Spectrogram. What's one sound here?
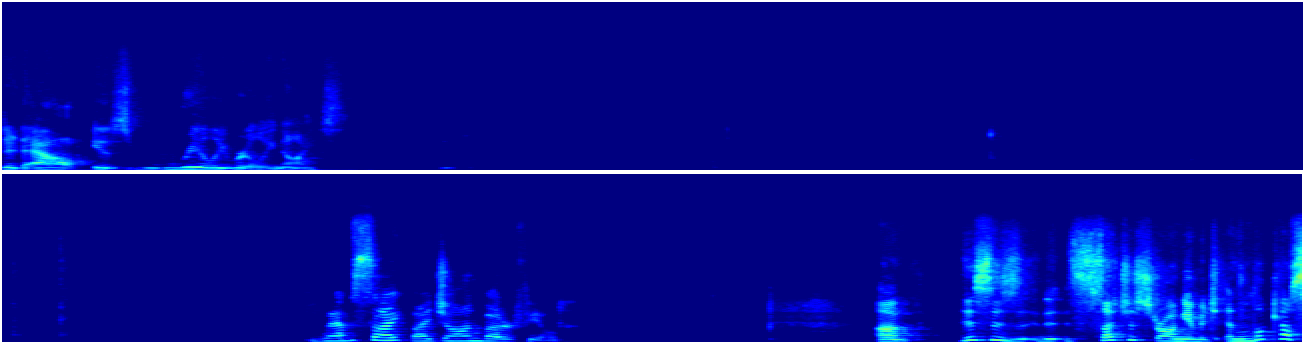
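An adult speaks calmly, heard over an online call, with pauses.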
